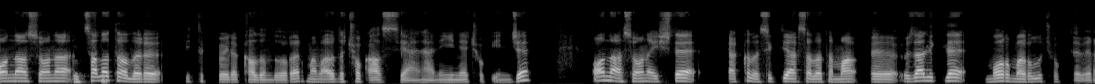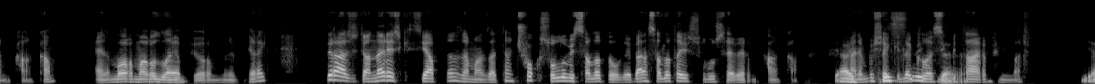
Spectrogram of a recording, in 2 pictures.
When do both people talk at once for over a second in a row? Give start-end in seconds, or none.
19.4-20.6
